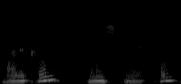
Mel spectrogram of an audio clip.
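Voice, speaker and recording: A man doing casual livestream game commentary in mumbled, halting short phrases. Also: low-pitched, sing-song, vocal fry, dark tone, a little hiss or hum. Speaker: game streamer. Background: video game music.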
